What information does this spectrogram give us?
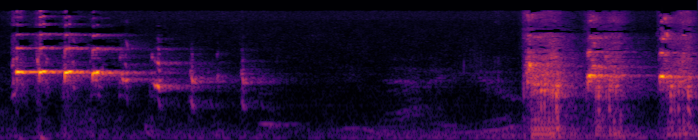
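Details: Bald eagle (Haliaeetus leucocephalus) gives its real call: thin, high piping chirps, about four a second and fading, then a few more squeaky notes after a brief pause. It is not the fierce scream, which belongs to the red-tailed hawk.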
